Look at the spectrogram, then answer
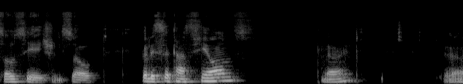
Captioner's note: speaks in Spanish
